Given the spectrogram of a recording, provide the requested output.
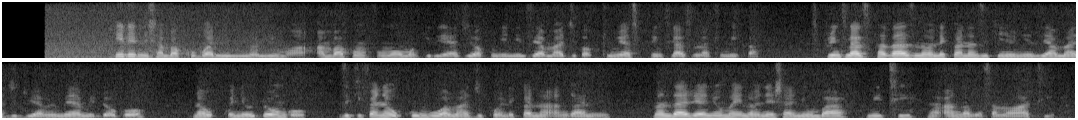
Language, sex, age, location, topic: Swahili, female, 18-24, Nairobi, agriculture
